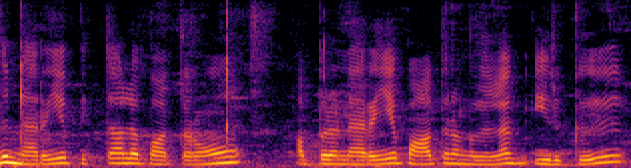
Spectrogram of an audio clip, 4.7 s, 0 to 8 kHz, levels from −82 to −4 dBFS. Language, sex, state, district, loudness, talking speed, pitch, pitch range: Tamil, female, Tamil Nadu, Namakkal, -19 LUFS, 100 wpm, 210 Hz, 200-240 Hz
